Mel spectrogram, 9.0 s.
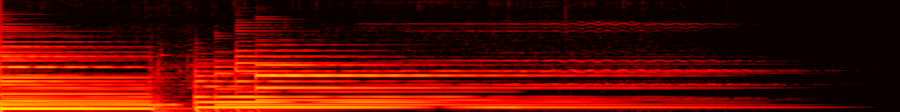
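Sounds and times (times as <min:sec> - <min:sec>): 
instrumental music: 0:00.0 - 0:07.0.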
